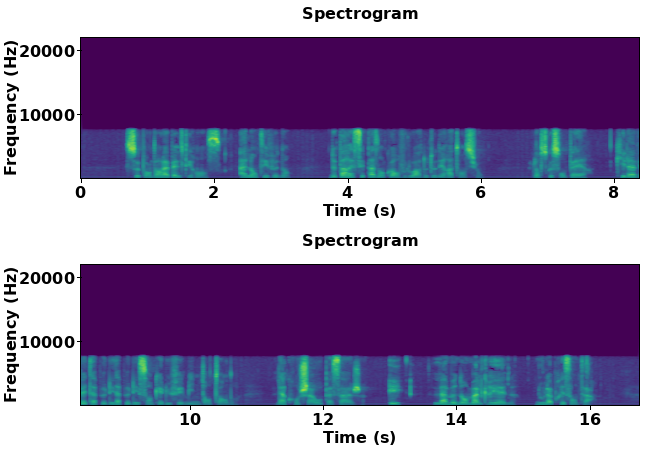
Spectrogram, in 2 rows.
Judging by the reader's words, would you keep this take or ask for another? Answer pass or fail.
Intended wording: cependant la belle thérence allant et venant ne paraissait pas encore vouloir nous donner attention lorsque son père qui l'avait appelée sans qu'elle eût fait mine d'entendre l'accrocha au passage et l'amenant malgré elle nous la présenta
fail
